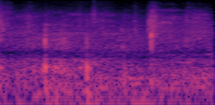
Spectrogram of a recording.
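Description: A few soft footsteps on asphalt over a faint outdoor background hum.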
